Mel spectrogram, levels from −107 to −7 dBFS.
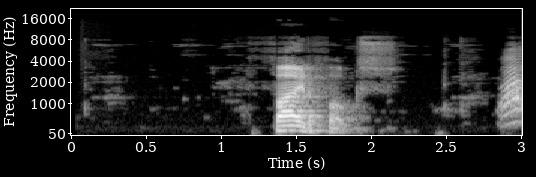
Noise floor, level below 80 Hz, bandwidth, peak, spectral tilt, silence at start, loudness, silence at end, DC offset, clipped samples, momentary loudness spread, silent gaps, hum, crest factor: -71 dBFS; -68 dBFS; 9.2 kHz; -2 dBFS; -4.5 dB/octave; 1.35 s; -19 LUFS; 0 s; under 0.1%; under 0.1%; 25 LU; none; none; 22 dB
